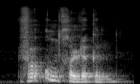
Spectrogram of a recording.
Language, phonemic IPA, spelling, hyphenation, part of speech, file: Dutch, /vərˈɔŋ.ɣəˌlʏ.kə(n)/, verongelukken, ver‧on‧ge‧luk‧ken, verb, Nl-verongelukken.ogg
- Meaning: to die in an accident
